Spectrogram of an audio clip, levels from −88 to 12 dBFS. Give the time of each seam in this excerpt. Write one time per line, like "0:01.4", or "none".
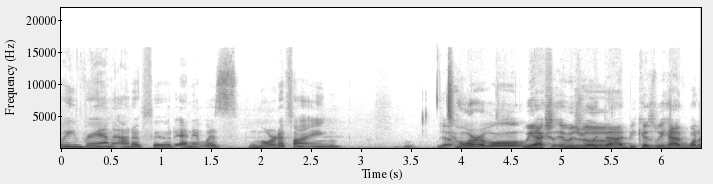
none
